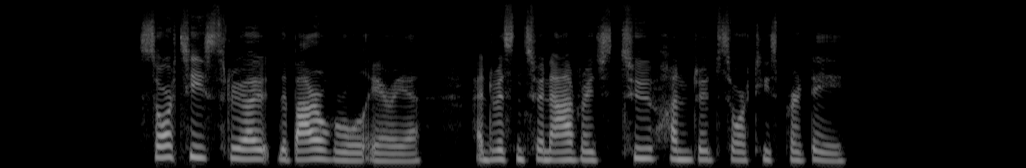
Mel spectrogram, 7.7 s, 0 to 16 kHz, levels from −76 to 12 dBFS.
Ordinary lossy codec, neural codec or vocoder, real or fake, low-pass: none; none; real; 14.4 kHz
